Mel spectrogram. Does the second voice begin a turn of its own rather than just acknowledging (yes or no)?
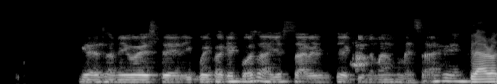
yes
